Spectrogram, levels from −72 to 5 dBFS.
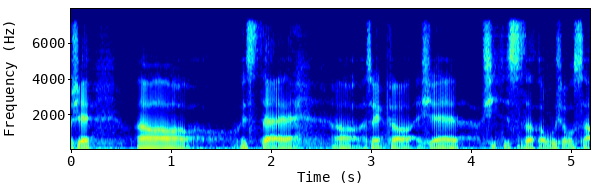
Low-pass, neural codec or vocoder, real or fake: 7.2 kHz; autoencoder, 22.05 kHz, a latent of 192 numbers a frame, VITS, trained on many speakers; fake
